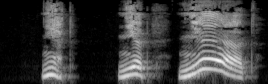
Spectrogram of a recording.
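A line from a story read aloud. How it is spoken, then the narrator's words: Shout. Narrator (Russian): закричал Джейс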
